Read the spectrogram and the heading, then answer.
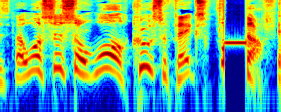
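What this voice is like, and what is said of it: Put-on Yorkshire accent. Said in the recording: “because it is in Yorkshire, so he probably might have that accent ... with a Yorkshire accent”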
